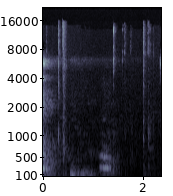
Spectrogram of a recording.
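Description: A few faint, sharp clicks during a pause in speech.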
